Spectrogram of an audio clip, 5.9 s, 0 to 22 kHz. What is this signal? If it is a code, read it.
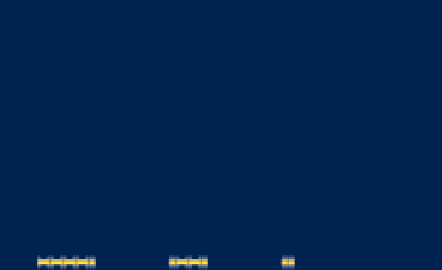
Morse code, heard as a keyed tone, about 28 wpm, 700 Hz. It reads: 9 P I
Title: USA Call Signs - 4 Characters - 8x Character Spacing - 28wpm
